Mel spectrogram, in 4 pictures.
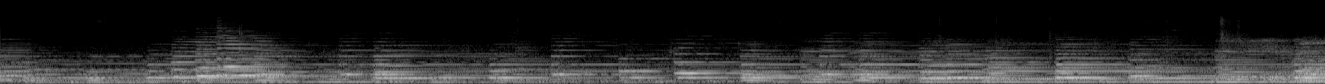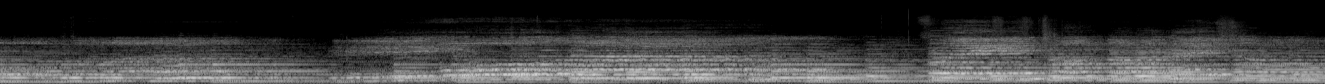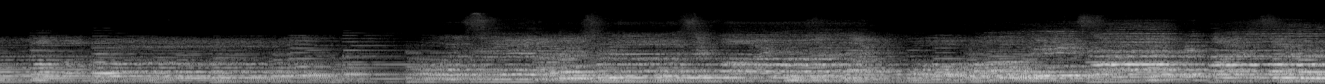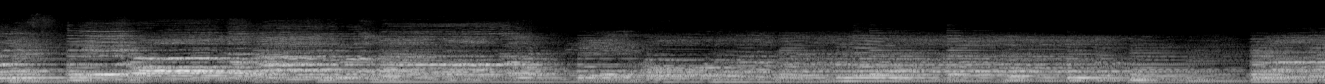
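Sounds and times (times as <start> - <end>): choir singing: 0.0 - 53.0
piano accompaniment: 0.0 - 53.0.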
